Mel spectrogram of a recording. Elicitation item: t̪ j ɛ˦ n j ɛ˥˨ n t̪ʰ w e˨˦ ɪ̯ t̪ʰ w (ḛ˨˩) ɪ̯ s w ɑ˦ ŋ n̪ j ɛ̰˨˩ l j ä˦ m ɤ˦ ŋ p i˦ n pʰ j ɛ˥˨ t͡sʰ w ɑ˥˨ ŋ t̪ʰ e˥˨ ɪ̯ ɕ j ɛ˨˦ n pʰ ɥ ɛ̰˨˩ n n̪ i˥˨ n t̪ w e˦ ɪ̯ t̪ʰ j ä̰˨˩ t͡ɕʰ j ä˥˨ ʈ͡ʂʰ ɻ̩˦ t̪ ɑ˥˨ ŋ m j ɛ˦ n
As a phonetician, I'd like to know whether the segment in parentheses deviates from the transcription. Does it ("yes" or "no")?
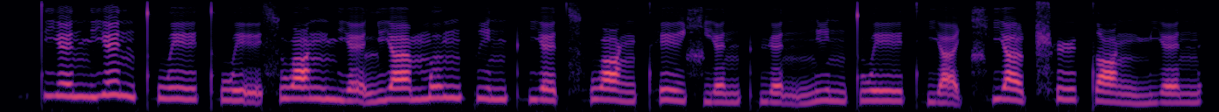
no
